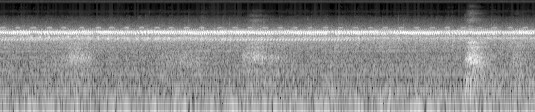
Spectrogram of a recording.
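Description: Insects chirping at night in a steady, shrill drone, a continuous high trill that holds evenly throughout, with a few faint, brief calls rising now and then.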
